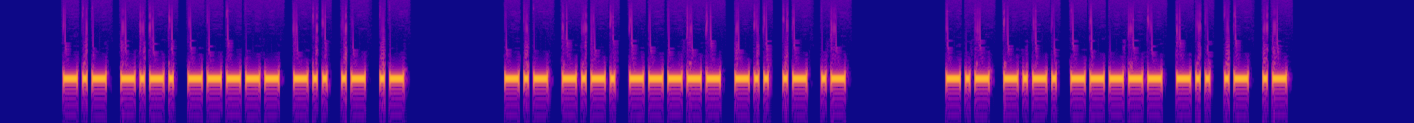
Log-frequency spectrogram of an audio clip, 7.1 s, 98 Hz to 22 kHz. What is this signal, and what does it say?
Morse code, heard as a keyed tone, about 53 wpm, 700 Hz. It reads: KC0DAA KC0DAA KC0DAA
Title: USA Call Signs - 6 Characters - Repeated 3x - 50wpm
